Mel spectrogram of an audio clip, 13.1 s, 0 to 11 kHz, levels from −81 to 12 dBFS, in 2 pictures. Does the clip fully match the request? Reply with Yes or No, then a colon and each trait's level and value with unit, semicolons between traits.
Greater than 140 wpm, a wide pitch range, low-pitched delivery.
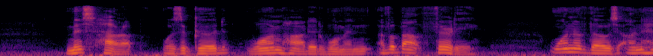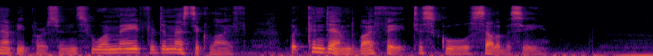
No: slow, 135 wpm; wide, 5.7 semitones; low, 120 Hz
